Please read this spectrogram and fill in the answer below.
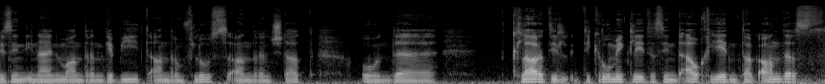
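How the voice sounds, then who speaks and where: A man speaks at a moderate pace in a fairly low pitch. His intonation stays flat and monotone. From Switzerland. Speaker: cruise ship hotel manager. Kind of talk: interview. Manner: halting, hesitant.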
